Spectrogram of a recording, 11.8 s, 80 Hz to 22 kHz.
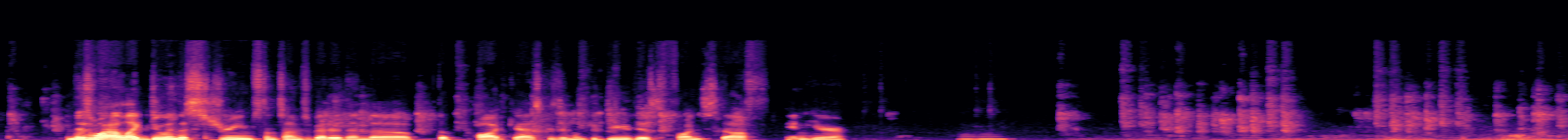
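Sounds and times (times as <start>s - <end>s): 
typing on a computer keyboard: 0.0s - 5.6s, 7.3s - 11.7s
speech: 0.5s - 6.4s, 7.2s - 8.1s.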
